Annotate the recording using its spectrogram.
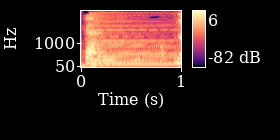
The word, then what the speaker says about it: Dunn: And your last name is spelled Doom, pronounced Doom? – Dunn. – Dunn. I apologize, Dunn.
